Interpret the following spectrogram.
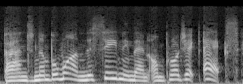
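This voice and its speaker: A woman's voice: mid-range voice, brisk, no room sound. A British woman hosting a music radio show as DJ, informal and chatty, often checking in with short tag questions, on a close studio microphone.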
